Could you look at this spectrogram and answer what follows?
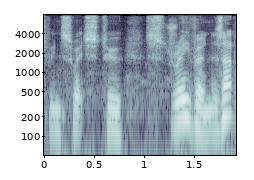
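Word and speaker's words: Strathaven: is going ahead but it's been switched to straven is that how it's pronounced David Ferguson straven is it art yes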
